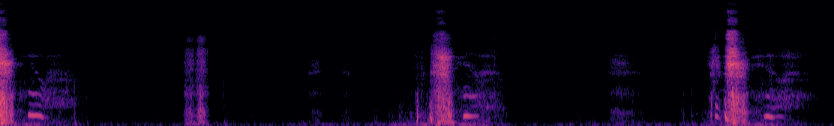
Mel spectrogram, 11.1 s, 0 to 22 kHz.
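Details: Three sharp sneezes in quick succession, each with a breathy intake and soft trailing sound, during nonstop allergy sneezing that lasted about 20 minutes.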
